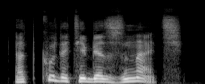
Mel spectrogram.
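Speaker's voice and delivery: contemptuous. A wife retorts to her husband's accusation, contemptuous. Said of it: "презрительно бросила она".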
